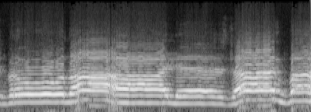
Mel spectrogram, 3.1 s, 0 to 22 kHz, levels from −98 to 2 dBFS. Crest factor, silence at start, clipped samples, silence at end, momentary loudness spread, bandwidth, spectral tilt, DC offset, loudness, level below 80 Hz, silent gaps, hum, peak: 8 dB; 0 s; under 0.1%; 0 s; 4 LU; 8.4 kHz; -5 dB/octave; under 0.1%; -13 LUFS; -50 dBFS; none; none; -4 dBFS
